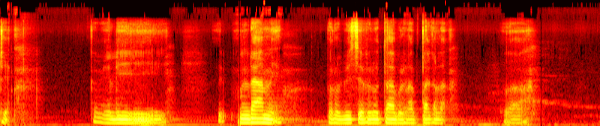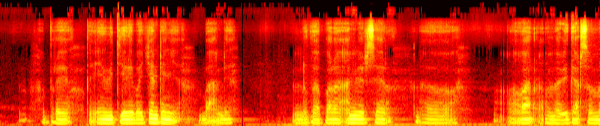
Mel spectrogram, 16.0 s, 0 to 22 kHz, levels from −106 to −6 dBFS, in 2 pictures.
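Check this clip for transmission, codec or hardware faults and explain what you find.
Two faults are audible in this speech clip: codec damage across the whole recording and four short dropouts at regular intervals.

Throughout, the treble sounds gritty and unsteady, with grainy noise and aliasing riding on the speech and top-end detail flickering in and out. Nothing reaches above about 20.7 kHz. The likely cause is Bluetooth SBC compression at a small bit pool, consistent with roughly 96 kbps. SBC splits the signal into a few wide bands without modelling hearing, so the weaker upper bands are starved of bits while the rest are coarsely quantised. A lossy codec with a proper hearing model would leave the high end smoother and more stable.

The gaps between chunks fall at 3.18–3.20 s, 7.20–7.22 s, 11.22–11.24 s and 15.24–15.26 s. Each is a 20 ms silence, spaced about 4 s apart. Joining 4 s chunks with padding or a late start inserts these holes, but no speech is lost. 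Random packet loss would cut audio away at irregular times instead.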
